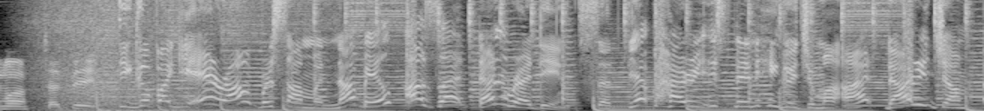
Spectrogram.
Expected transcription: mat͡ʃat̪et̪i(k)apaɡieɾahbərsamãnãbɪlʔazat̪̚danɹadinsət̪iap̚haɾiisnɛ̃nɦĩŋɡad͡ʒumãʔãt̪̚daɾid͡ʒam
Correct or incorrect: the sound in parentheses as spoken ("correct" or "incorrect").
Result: incorrect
